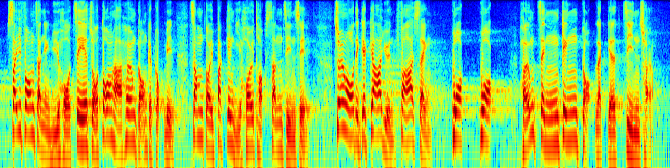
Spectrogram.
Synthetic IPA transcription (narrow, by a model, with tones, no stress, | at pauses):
sɐ˥jfɔː˥ŋt͡sɐ˨njɪ˨˩ŋjyː˨˩ɦɔː˨˩t͡sɛː˧t͡sɔː˨˧t̪ɔː˥ŋɦaː˨˧ɦœː˥ŋkɔ̰ː˨˥ŋkɛː˧kʊ̰˨k̚mḭː˨˩n | t͡sɐ˥mt̪ɵ˧ɥpɐ˥t̚kːɪ˥ŋjḭː˨˩hɔː˥jt̪ʰɔː˧k̚sɐ˥nt͡siː˧nsḭː˨n | t͡ʃœː˥ŋɔː˨˧t̪e˨jkɛː˧kaː˥jyː˨˩nfaː˧sɪ˨˩ŋ | kːʷɔː˧kːʷɔː˧k̚ | hœː˨˥ŋt͡sɪ˧ŋkɪ˥ŋkɔ̰ː˧k̚lɪ˨kːɛː˧t͡siː˧nt͡ʃʰœ̰ː˨˩ŋ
